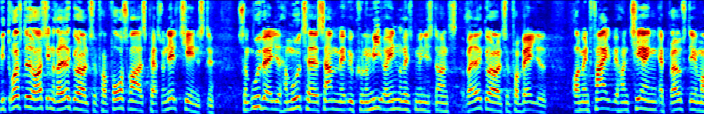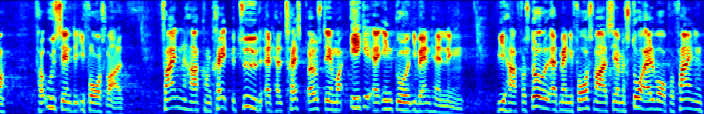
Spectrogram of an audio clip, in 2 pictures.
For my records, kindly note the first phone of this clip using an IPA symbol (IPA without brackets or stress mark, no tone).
ʋ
